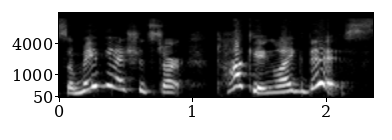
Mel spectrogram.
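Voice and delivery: put-on lively, energetic, high, swooping animated delivery. Joking about sounding monotone, trying a mock high-energy animated voice. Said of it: "I need to bring more energy".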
